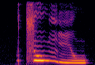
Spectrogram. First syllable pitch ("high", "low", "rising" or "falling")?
high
